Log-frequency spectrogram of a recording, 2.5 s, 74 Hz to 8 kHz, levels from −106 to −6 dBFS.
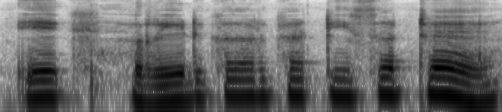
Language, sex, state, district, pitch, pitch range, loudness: Hindi, male, Bihar, Patna, 145 Hz, 135-155 Hz, -16 LUFS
